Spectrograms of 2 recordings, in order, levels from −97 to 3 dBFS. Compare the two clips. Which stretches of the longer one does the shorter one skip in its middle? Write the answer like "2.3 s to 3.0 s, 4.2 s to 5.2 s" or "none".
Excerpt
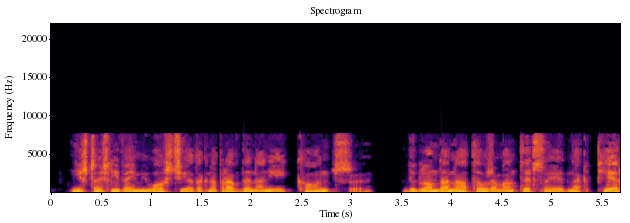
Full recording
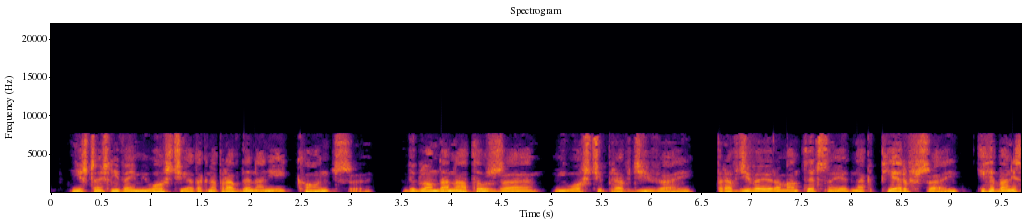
4.4 s to 7.2 s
